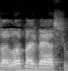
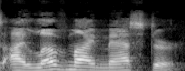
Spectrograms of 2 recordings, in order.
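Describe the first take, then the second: First: Said in the usual way. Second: Slow solemn vow. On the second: Acted. Reads servant's vow slowly.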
